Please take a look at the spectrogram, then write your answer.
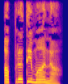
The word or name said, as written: ಅಪ್ರತಿಮಾನ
